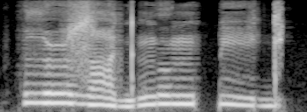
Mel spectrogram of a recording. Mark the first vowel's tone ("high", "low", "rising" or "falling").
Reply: high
